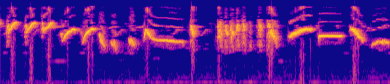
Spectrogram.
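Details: Lure recording of white-eye song in the 'nembak' style: varied high whistles, falling and rising slurs, a sustained tone and a dense twittering cluster, delivered without pause in clear quiet surroundings.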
